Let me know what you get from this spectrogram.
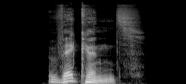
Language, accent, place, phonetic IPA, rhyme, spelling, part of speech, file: German, Germany, Berlin, [ˈvɛkn̩s], -ɛkn̩s, Weckens, noun, De-Weckens.ogg
- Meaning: genitive singular of Wecken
